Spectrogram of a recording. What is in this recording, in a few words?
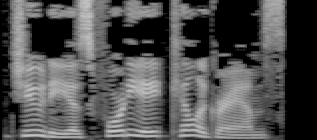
user fast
